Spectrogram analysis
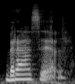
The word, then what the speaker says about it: Brasil: First, let's start with Brazil, pronounced Brasil in Portuguese.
